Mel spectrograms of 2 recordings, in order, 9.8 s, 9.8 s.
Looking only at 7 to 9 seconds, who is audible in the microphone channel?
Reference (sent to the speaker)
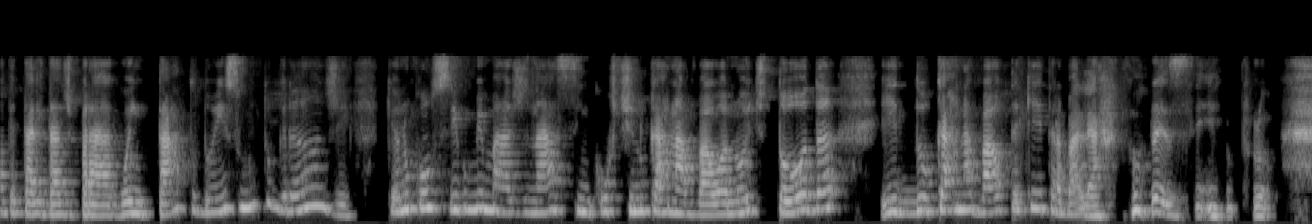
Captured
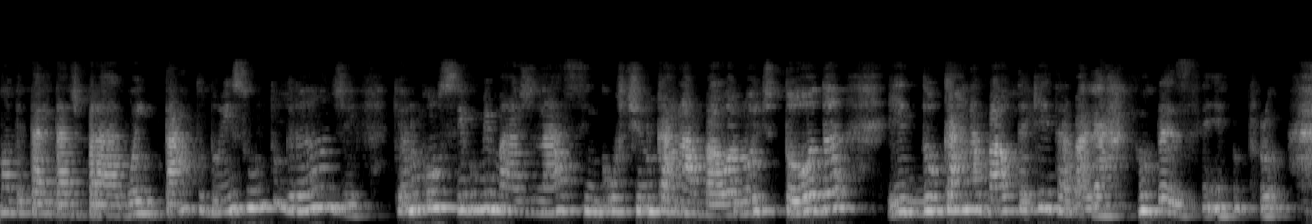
echo only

